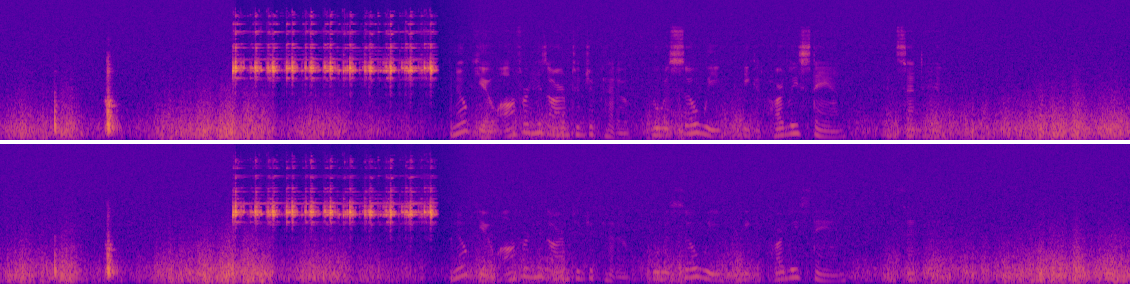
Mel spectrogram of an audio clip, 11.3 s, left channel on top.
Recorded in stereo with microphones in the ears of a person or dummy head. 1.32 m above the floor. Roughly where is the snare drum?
I don't hear a snare drum.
